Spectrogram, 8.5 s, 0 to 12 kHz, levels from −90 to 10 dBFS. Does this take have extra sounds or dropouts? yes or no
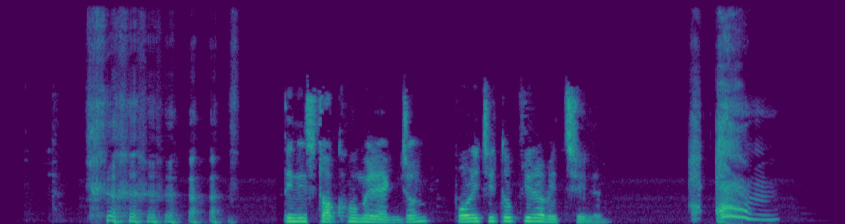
yes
